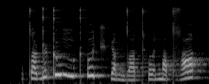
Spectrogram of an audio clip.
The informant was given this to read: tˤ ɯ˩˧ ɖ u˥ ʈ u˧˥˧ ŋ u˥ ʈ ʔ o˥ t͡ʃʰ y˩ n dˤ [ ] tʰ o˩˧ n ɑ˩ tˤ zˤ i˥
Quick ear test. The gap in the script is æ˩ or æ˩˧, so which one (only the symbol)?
æ˩˧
